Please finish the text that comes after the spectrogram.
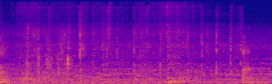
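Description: Neo pigeons cooing nearby, soft low repeated coos over a steady background hum, with no talk.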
